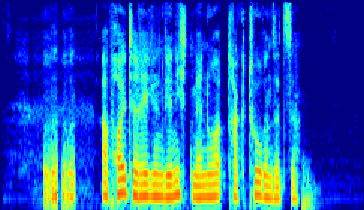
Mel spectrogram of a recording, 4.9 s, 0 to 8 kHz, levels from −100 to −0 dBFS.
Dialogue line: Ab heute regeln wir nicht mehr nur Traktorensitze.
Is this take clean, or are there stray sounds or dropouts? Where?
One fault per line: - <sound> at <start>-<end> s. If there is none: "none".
- laugh at 0.6-1.0 s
